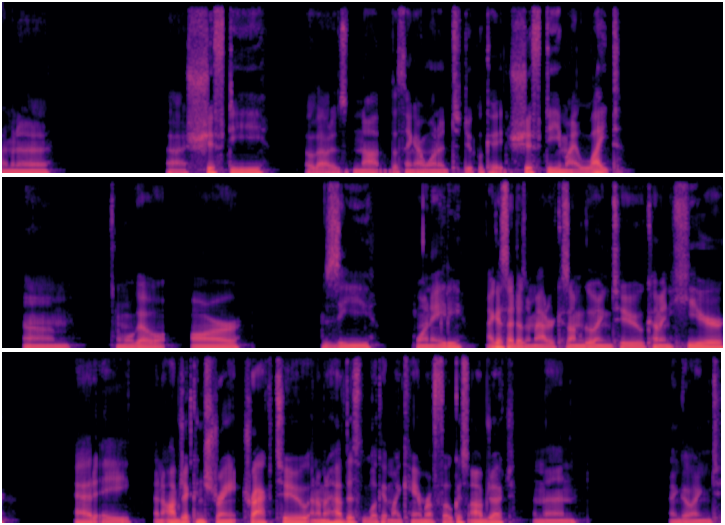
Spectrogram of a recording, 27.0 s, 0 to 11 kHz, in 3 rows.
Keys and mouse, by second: 2.5 shift+d, 6.3 shift+d, 11.3 r, 16.5 click, 17.4 click, 18.5 click, 19.2-20.4 drag, 21.9 click, 23.3 click, 24.3 g.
